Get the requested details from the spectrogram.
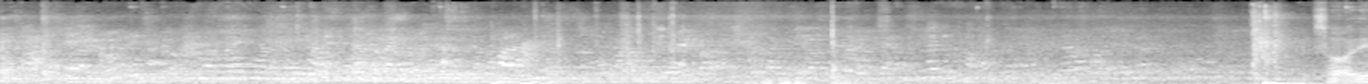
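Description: A crowd of people murmurs and chatters nearby indoors.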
